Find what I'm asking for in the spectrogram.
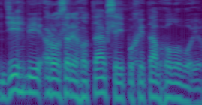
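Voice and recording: Someone reads aloud in a natural voice, the pitch varying an ordinary amount.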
